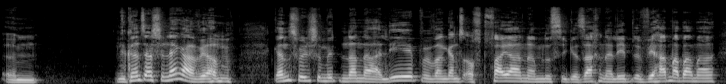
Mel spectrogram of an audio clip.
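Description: A young man with a smoker's rasp, chatting casually and telling rambling, colloquial stories among friends. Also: mid-range voice, brisk.

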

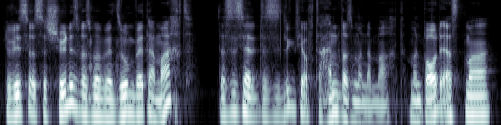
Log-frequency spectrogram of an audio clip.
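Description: A man's voice: medium pitch, quick pace. A man co-hosting a casual podcast from home, joking and laughing often. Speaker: podcast co-host. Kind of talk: casual chat. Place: warm room at home with a fan. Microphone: home microphone.

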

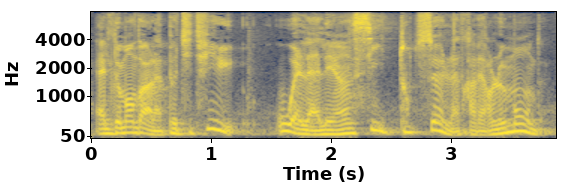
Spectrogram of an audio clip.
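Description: A man narrating a fairy tale as a storybook reading, in a gentle, measured manner. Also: mid-range voice, sing-song, slightly rough. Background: faint music.

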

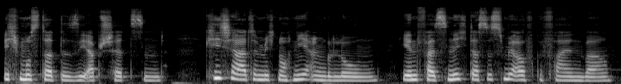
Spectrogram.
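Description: A woman reading a first-person story aloud in steady, measured audiobook narration. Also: medium pitch.

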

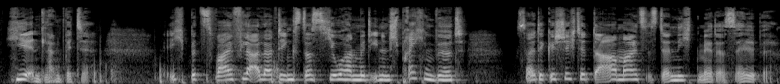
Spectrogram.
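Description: Radio play: actress as dry-witted homeowner, sceptical but kind, animated pitch. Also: female voice, moderate pace, husky, heavily acted. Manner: wry, guarded, then welcoming. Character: wary, dry-witted woman of the house.

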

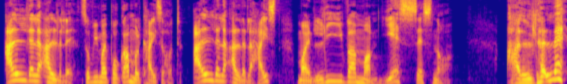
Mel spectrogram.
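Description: A man with a broad Kurpfalz German accent delivers a comic dialect monologue in a slightly high voice. His intonation leaps and dips theatrically, and he chuckles through his punchlines. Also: big pitch swings, normal speed, few pauses. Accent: Kurpfalz (Palatinate) German. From Kurpfalz region, Germany. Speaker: cabaret artist, podcast host.

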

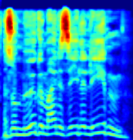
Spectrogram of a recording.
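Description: A man's voice: sits high, expressive, measured pace, darkish tone, pitched above the performer's own voice. A man reading the part of a young male lover in a mock-solemn, theatrical way.

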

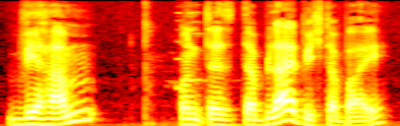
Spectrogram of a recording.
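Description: A man co-hosting a casual talk podcast, telling stories in an animated way and mixing in English words. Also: mid-range voice, moderate pace. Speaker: podcast co-host. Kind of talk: casual chat. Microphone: podcast microphone.

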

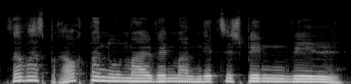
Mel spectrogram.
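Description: Man voicing Sila, a tiny shrill cross spider. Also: expressive, measured pace, mellow. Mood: impatient. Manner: scolding, grumbling, impatient. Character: tiny cross female forest spider, impatient.

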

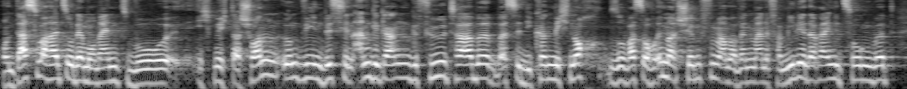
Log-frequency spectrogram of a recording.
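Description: A man's voice: fairly high pitch, fairly even intonation, fast talker, hardly any pauses, dark tone. A man, a journalist and podcast co-host, telling long anecdotes in casual chat with many fillers.

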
